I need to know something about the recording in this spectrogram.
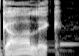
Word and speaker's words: Gaelic: Gaelic, pronounced garlic, sunshine and scallops.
